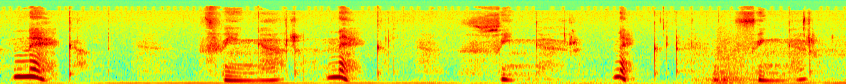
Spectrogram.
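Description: A woman speaking softly and whispering short words, a few separate utterances with pauses between them.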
